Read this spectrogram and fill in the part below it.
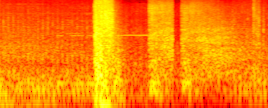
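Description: A rifle fires loud single shots.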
